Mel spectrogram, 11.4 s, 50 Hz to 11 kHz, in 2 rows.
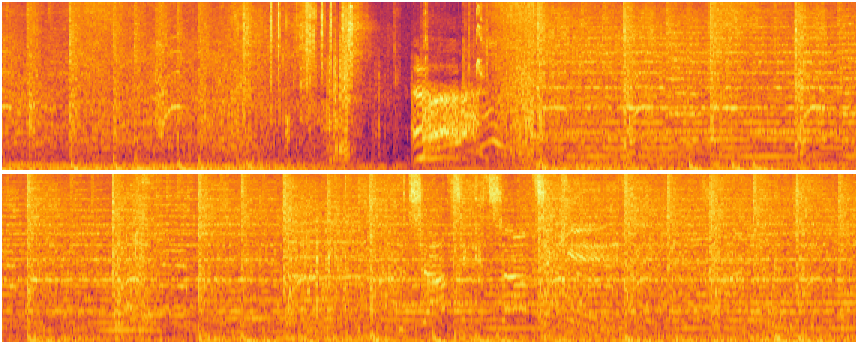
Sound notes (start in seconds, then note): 0.3 bright upbeat music; 2.7 cyclist grunting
